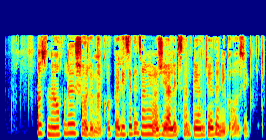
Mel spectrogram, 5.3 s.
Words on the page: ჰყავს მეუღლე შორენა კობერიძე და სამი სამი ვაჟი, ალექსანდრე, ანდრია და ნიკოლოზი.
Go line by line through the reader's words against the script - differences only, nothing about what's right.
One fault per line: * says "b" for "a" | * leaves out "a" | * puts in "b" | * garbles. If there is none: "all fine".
* leaves out "სამი"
